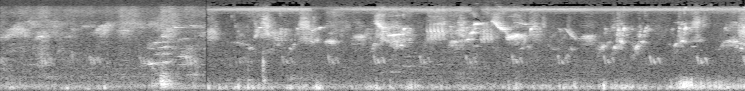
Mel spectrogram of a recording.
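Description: Background birds chirping and calling, many short high calls overlapping, with a steady high-pitched whine joining about three seconds in.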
